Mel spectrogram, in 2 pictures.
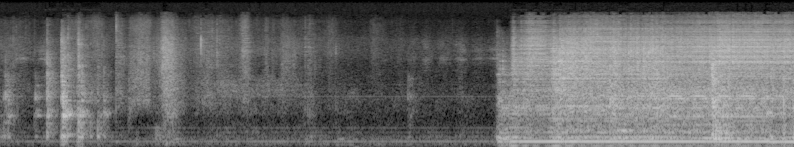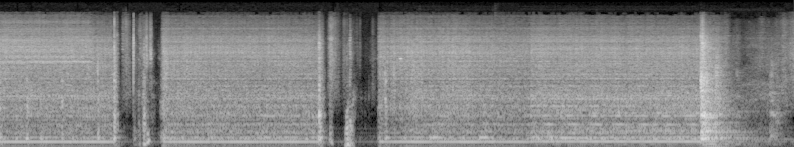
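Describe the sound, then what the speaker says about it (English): A bead roller runs along a sheet metal panel for a custom hood molding, giving a steady mechanical whir and grind for about ten seconds with two short breaks. Quiet handling noises come before it starts. "So now I'll take it in and roll it with the bead roller."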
